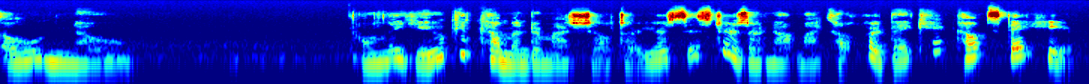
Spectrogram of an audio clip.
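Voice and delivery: softly voiced reluctant flower; soft refusal. Hibiscus turning away butterfly's sisters, quiet refusal. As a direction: turn them away quietly, with pauses.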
